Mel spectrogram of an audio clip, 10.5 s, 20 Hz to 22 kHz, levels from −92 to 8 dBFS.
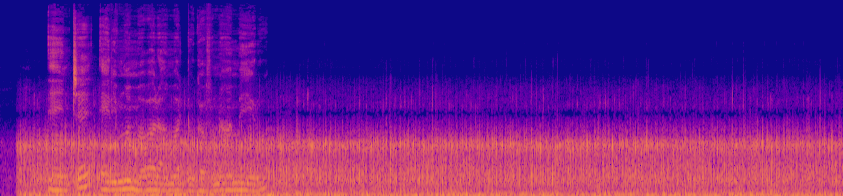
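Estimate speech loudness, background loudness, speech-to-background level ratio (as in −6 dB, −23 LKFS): −24.5 LKFS, −25.5 LKFS, 1.0 dB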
